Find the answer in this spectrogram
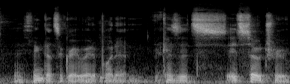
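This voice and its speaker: A man talks at a fairly quick pace. He speaks with a Canadian accent. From Canada, countryside. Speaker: podcast host. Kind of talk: casual interview.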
